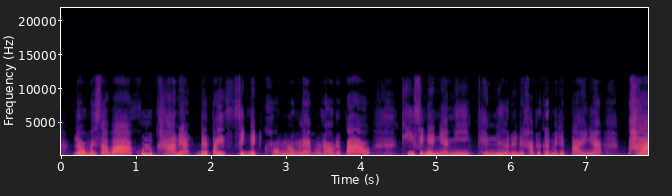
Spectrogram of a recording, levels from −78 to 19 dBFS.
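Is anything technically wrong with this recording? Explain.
Yes. Throughout, the speech's s sounds are heavily gritty and metallic, with nothing above 11.8 kHz. This is likely HE-AAC compression, which copies lower bands upward to fake the treble, consistent with a very low bitrate near 16 kbps.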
